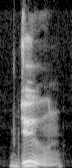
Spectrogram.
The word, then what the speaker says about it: Dune: been pretty consistent and dune is dune it's pronounced dune there may be another linguistic way to do it but i think dune is fine and i think most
